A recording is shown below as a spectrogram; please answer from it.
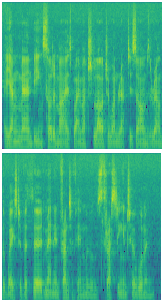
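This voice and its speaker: A man narrating an audiobook story in a steady, measured way. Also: low voice. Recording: narration over loud music.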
